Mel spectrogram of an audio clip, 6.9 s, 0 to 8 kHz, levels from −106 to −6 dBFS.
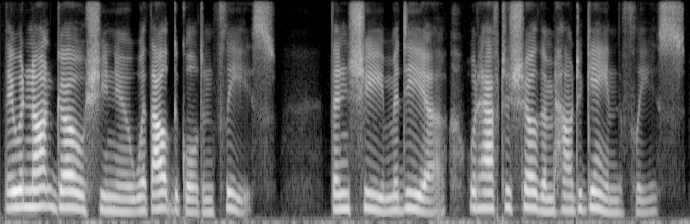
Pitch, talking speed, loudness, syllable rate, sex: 195 Hz, 200 wpm, -19 LUFS, 4.7 syllables/s, female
